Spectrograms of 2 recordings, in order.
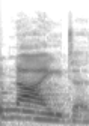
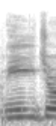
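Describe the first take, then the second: First: "Nieder" said as NYE-der; NYE pronunciation. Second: "Nieder" said as NEE-der; long EE in the first "Nieder"; NEE pronunciation. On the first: Presenter offering the alternative, "Nieder" as NYE-der. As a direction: EYE vowel in the second "Nieder". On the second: Presenter asking which is correct, "Nieder" as NEE-der. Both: Shown as a demonstration. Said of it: "Is it Nieder or Nieder".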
